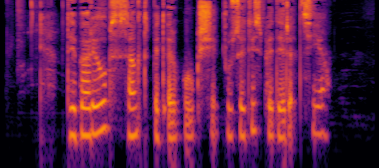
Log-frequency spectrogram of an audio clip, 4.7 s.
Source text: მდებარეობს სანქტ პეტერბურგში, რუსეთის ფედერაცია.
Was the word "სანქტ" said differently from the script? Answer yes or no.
no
